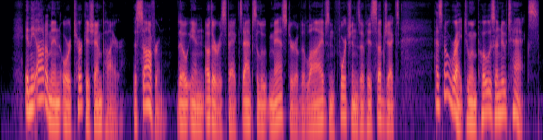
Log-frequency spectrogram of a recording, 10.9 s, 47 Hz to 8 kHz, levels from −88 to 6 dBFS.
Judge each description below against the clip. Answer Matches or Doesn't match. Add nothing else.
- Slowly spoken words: Doesn't match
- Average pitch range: Doesn't match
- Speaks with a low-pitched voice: Matches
